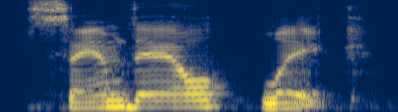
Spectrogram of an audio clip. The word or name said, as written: Sam Dale Lake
